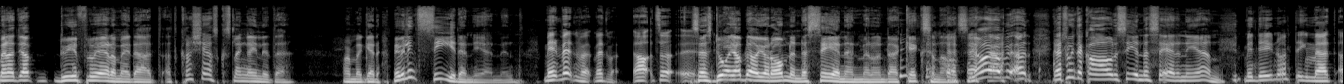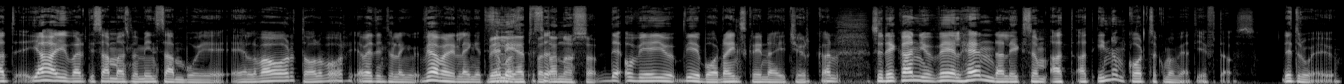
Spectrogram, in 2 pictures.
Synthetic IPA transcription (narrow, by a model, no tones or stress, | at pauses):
mɛnat̪jɑd̪ʉɪnflʉeːɾaɾmɛjd̪ɛɾat̪at̪kʰanʂəjɑskḁslɛŋːaɪnliːt̪ə | aɾmɛɡɛd̪əmɛjɑvɪlɪnt̪ə̥siːd̪ɛnɪjɛnːɪn | mɛnveːt̪nəʋʋeːt̪ːəʋa̰jɑːsɔsɛns̬d̪ʉjɑːbliːvɔjøːɾaɔmd̪ɛnd̪æːseːnənmɛd̪ɔmd̪æɾkʰɪksənasjɑːjɑvɪjɑɡt̪ɾuːɪnjakʰanald̪ɾɪsiːd̪ɛnd̪æːʂeːd̪ɛnɪjɛnːmɛnd̪ɛæɾjʉnɔnt̪ɪŋːmɛat̪at̪jɑːɡɦaɾjʉvɑɾɪt̪ʰːɪsamːansmɛmɪnsambʊɪ̰ɛlvaoːɾt̪ʰɔlvo̰ːɾjɑ̰ːɡʋeːt̪ɪnt̪əhʉlɛŋːəɪvɪhaɾvɑːɾɪt̪lɛŋːət̪ʰɪ̥vɛljɛt̪fɾanːaʂɔd̪ɛʔɔvɪæɾjʉvɪɛɾjʉboːd̪aɪnskɾiːvnaɪɕʏɾkːa̰nsɔd̪ɛkʰanjʉvɛːlɦɛnd̪alɪksɔma̰t̪ʰat̪ɪnːɔmkʰɔʈːsɔkʰɔmːəɾvɪ̰a̰t̪ʰjɪ̰ft̪a̰ɔ̰s | d̪̥ɛt̪ʰɾṵːɾja̰jʉ̰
